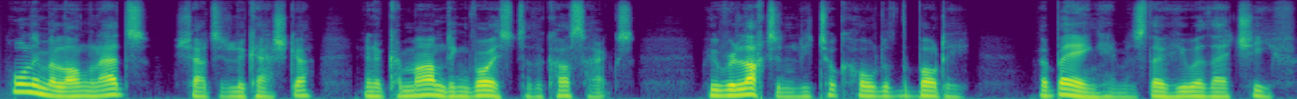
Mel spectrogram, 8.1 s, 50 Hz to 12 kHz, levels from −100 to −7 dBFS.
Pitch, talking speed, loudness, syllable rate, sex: 125 Hz, 205 wpm, -22 LUFS, 6.2 syllables/s, male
